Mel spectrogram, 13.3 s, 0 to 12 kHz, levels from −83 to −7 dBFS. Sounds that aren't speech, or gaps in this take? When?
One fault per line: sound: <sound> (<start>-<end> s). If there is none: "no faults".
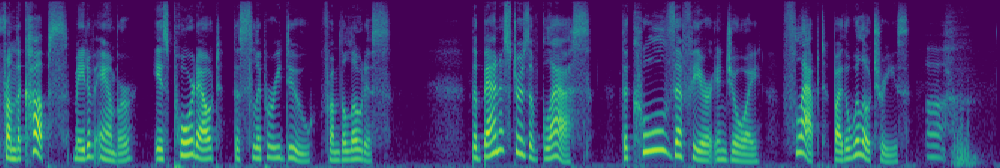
sound: sigh (12.3-13.1 s)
